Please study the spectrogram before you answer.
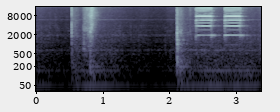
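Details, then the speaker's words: DIY Arduino RFID lock for an AC EV charging station: a couple of clicks from the card, then two short high beeps, meaning the card was swiped too fast and the reader failed to read it. "beeps twice that means was too slow on reading"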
